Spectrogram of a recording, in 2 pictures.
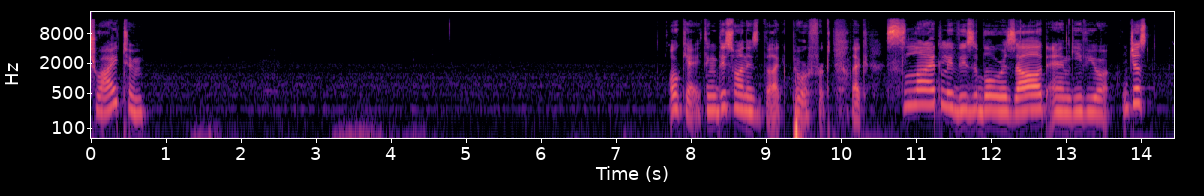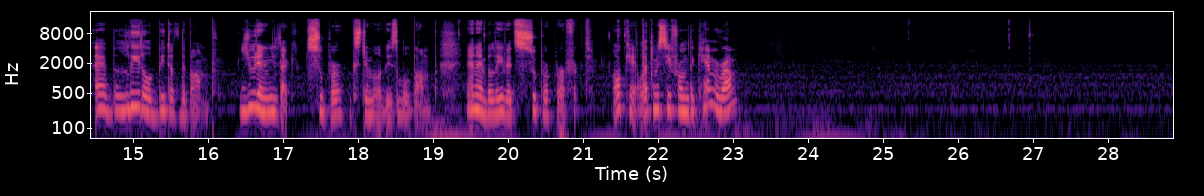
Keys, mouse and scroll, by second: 1.7-2.5 scroll down 1, 2.5 scroll up 1, 4.3 scroll down 1, 6.9-8.0 scroll up 1, 8.0 scroll down 1, 8.9-9.4 scroll up 1, 9.7 scroll down 1, 19.3 click, 21.4 click, 21.6 click, 26.7 click.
